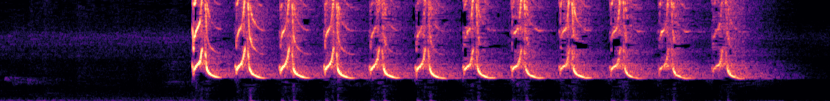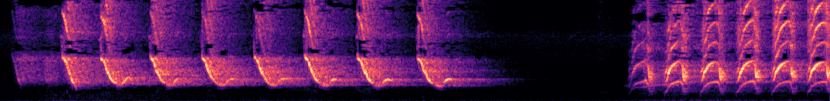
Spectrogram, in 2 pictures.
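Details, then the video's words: Black-winged myna song played to coax a stressed caged bird into singing. Three loud bursts of rapid, sharp, repeated chattering notes, each lasting a couple of seconds, separated by short silences. "Pancingan Jalak Putih Stres Malas Bunyi"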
